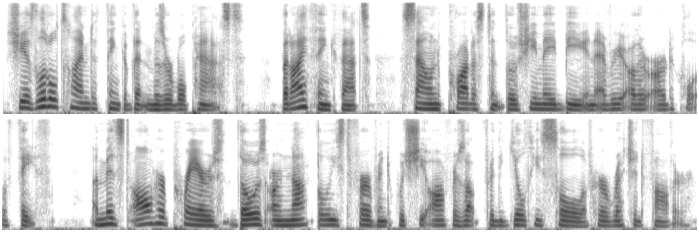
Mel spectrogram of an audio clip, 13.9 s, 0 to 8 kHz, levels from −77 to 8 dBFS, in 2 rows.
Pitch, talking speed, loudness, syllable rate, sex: 140 Hz, 205 wpm, -19 LUFS, 5.2 syllables/s, male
